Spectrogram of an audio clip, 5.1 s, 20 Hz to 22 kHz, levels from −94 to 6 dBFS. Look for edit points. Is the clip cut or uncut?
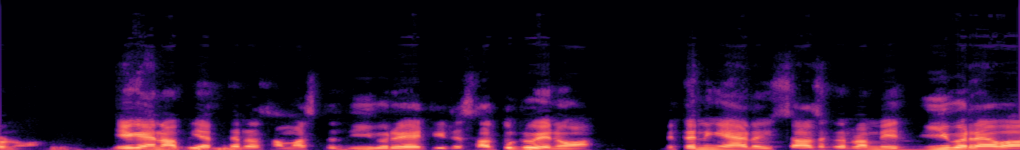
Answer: uncut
